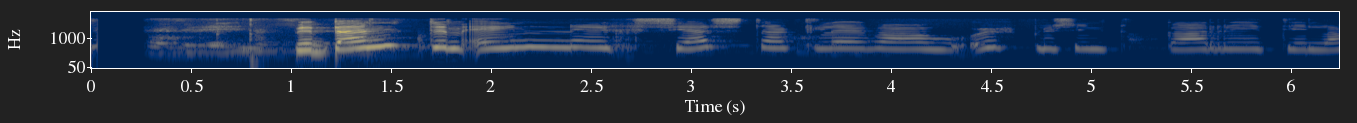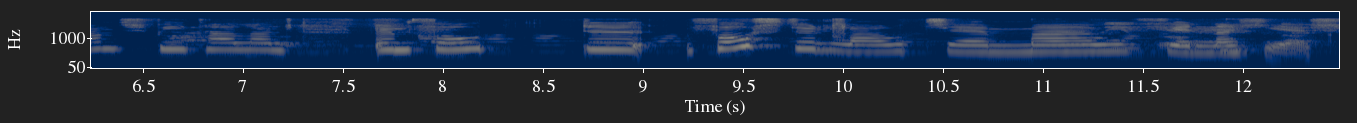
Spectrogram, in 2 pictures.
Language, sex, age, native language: Icelandic, female, 60-69, Icelandic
